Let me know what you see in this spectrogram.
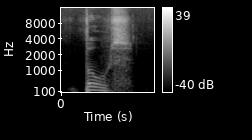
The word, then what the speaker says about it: Butte: he fucked off to America and moved to a place called Boot, which I thought it was called Butt, because it's spelled Butt. – Yeah. – I said Butt on a podcast, and then a lot of people from Butt got onto me and said, don't be calling it that.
